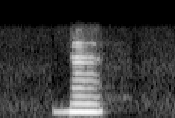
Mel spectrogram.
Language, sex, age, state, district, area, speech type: Hindi, female, 60+, Uttar Pradesh, Sitapur, rural, conversation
